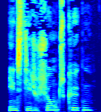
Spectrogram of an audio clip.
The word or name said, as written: institutionskøkken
